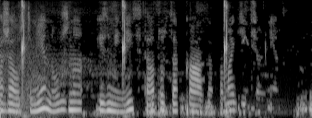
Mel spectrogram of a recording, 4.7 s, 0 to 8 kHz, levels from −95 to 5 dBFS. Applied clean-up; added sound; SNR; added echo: classical method spectral subtraction.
